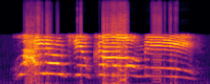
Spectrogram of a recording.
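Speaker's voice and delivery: very high, loud, drawn-out wailing cry; Syrup Man. Acted. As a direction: scream it out slowly in a shrieking character voice. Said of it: "Syrup Man cried".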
